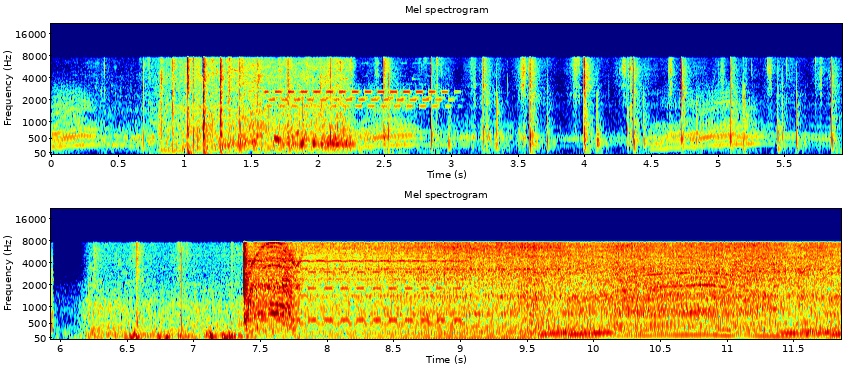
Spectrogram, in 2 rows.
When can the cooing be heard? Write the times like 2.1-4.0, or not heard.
0.0-2.3.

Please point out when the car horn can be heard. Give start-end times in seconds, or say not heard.
not heard.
